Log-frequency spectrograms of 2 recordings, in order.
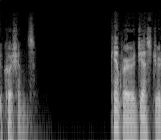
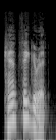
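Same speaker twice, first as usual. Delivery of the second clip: high, raised shout over wind; yelling over storm; 9 semitones higher than usual. Acted. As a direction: yell it above the gale. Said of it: "Kelly yelled back above the storm".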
